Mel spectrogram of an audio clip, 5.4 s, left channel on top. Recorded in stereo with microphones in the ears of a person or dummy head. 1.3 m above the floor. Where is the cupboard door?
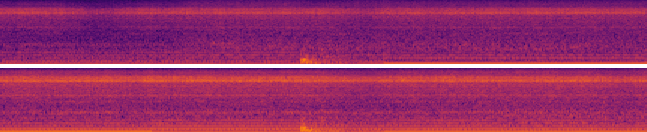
60° right (ahead or behind), 0.8 m.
